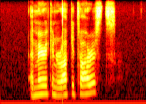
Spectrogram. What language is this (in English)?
English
